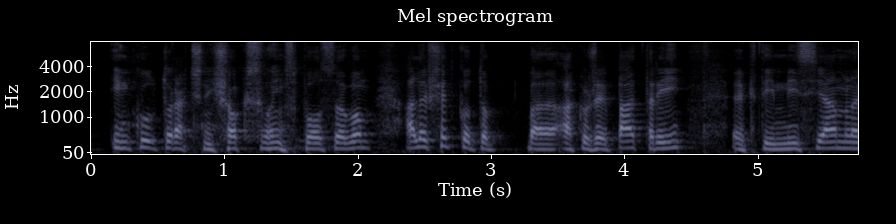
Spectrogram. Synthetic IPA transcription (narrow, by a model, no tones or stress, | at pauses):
iŋkult̪uɾat͡ʃniʃɔksʋɔjimspʊɔsɔbɔmʔalɛfʃɛt̪̚kɔt̪ɔ | akɔʒɛpat̪ɾiːkt̪iːmːisɪamlɛ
